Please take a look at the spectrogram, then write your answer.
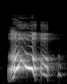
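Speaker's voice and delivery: very high, loud panicked scream. Pretend. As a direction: let out a shrill panicked shriek. Character about to be voted out. (grito de pánico)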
